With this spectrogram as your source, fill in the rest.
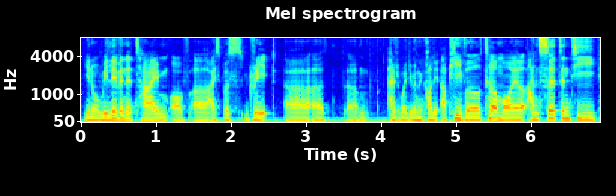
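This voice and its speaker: A man hosting a broadcast interview asks long, conversational questions with some fillers. His voice is on the low side, brisk and a little mellow.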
